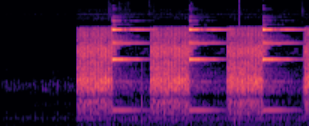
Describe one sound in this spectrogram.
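Quick electronic chimes tick in bursts as numbers count up.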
